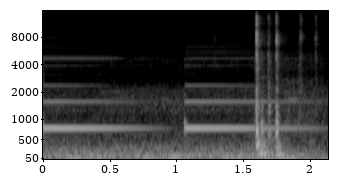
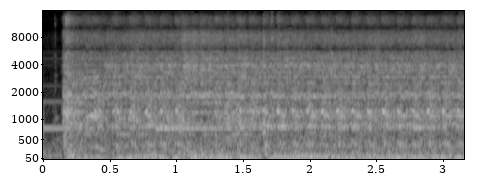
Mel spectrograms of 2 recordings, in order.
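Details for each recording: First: 2017 Dodge Ram 2500 Cummins 6.7 diesel during fuel filter change: key-on cycling after new filters installed; thin steady hum with quick clicks as lift pump primes and fills filters; normal fuel lift pump priming. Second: 2017 Dodge Ram 2500 Cummins 6.7 diesel first start after fuel filter change, key cycled only 7-8 times instead of 10-15; long labored cranking into uneven stumbling catch slow to settle; hard start from air in fuel system.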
